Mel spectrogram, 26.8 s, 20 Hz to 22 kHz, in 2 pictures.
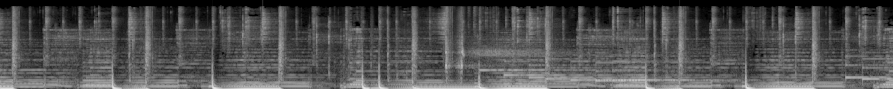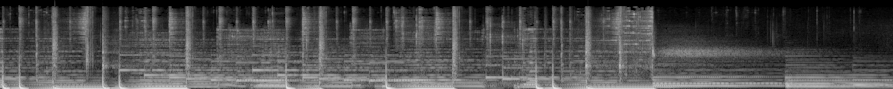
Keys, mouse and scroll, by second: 4.7 ctrl+0, 8.8-14.6 drag, 22.8-24.4 shift+drag, 26.3 ctrl+t.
